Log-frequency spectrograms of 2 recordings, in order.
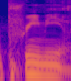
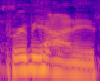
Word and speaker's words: Premiani: They were created by Arnold Drake, Bob Haney, and Bruno Premiani. – How to say that again? – Bruno Premiani. – Premiani, thank you.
